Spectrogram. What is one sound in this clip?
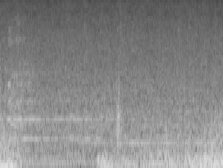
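Wooden gears creak and rumble as they turn.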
